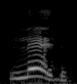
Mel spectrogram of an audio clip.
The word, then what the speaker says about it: lead: For example, think about the वे लेड, which can be pronounced as लेड और लीड.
